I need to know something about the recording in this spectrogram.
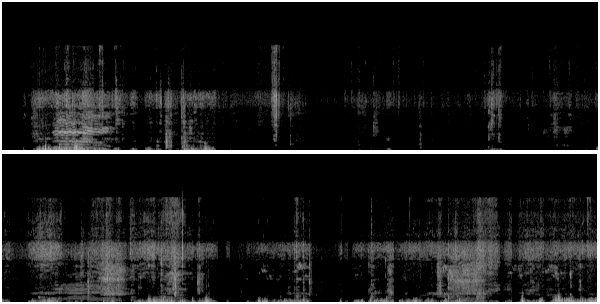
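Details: Beetal goat kids from Solapur district, India, offered for sale: a loud, wavering, harmonic bleat near the start and another a few seconds later, between bursts of low rumbling handling noise and brief silences.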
